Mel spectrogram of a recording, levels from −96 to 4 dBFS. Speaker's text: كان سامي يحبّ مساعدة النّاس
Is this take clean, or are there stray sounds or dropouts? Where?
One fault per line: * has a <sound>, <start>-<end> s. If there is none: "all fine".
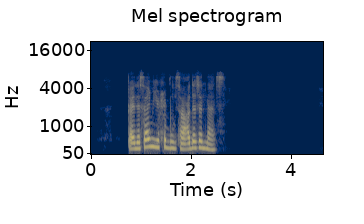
all fine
